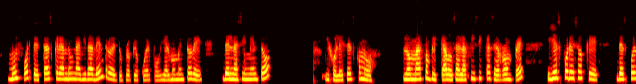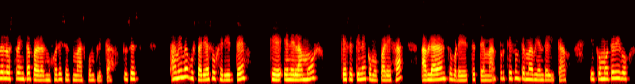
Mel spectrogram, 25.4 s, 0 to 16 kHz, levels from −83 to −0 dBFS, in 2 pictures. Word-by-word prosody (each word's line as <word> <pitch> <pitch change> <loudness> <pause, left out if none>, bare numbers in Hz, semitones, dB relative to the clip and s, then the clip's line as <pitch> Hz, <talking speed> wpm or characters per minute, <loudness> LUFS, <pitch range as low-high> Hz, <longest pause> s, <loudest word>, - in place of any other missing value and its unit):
muy 240 +3 +3
fuerte, 275 -3 -1
estás 240 +4 +2
creando 240 -1 +2
una 240 -1 +1
vida 230 0 +3
dentro 270 +5 0
de 215 -3 0
tu 195 -2 -10
propio 205 0 -6
cuerpo, 200 -2 -7
y 210 - -5
al 205 - -1
momento 225 +3 -1
de 215 -3 0 0.4
del 235 0 +5
nacimiento 230 - +1 1.1
híjoles, 205 -3 -2
es 235 0 0
como 230 -6 0 0.6
lo 230 0 +5
más 230 +1 +6
complicado, 220 -4 +2
o - - +1
sea, 220 0 +3
la 210 -1 +5
física 260 +2 -3
se 215 -5 +1
rompe, 225 +7 0 0.5
y 240 +3 +3
es 280 0 +3
por 295 -1 +2
eso 275 0 +2
que 235 -4 +1 0.4
después 240 +2 +2
de 270 - +3
los 260 -1 +1
30 250 -1 -1
para 215 -4 +3
las 200 0 -1
mujeres 220 +3 -5
es 210 -1 -7
más 200 -1 -4
complicado. 190 -4 -9 0.2
Entonces, 245 +1 -2 0.6
a 255 - +1
mí 285 +3 +5
me 340 +2 +5
gustaría 225 -7 +1
sugerirte 225 -1 0 0.5
que 215 -2 +4
en 220 0 +3
el 215 0 +4
amor 220 +6 +2 0.5
que 225 - +2
se 225 -1 -2
tienen 230 +3 -1
como 220 -5 -4
pareja, 200 +7 0 0.4
hablaran 220 +4 +5
sobre 195 -6 -3
este 210 +3 -7
tema, 195 +1 -3
porque, 260 0 -6
es 260 - -7
un 270 -2 -2
tema 235 -2 +1
bien 210 -1 -3
delicado. 205 -1 -5 0.5
Y 235 - -3
como 245 0 +1
te 270 +2 +1
digo, 260 -3 0
230 Hz, 170 wpm, -24 LUFS, 210-250 Hz, 1.1 s, más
